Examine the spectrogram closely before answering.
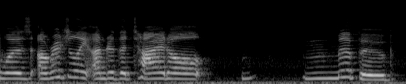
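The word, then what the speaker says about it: Mbube: under the title boob i'm not sure how to pronounce it it's m-b-u-b-e because it's like because it's african and i think that's how you pronounce stuff like that when like the m and the b are right next to each other and babe the song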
